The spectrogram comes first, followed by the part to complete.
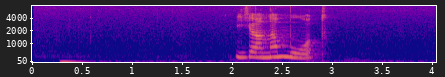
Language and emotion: Russian, neutral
